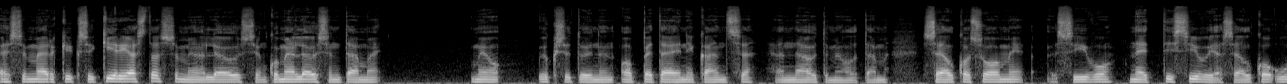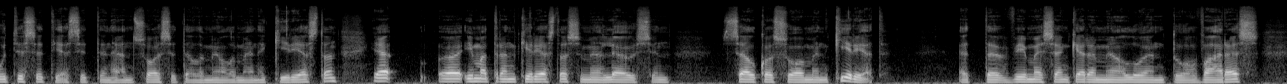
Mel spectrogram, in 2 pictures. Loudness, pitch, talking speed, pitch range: -20 LUFS, 110 Hz, 105 wpm, 105-115 Hz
